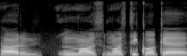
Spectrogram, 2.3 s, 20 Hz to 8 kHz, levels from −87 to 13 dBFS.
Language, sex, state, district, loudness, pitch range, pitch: Bhojpuri, male, Bihar, Muzaffarpur, -15 LUFS, 180-185 Hz, 185 Hz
